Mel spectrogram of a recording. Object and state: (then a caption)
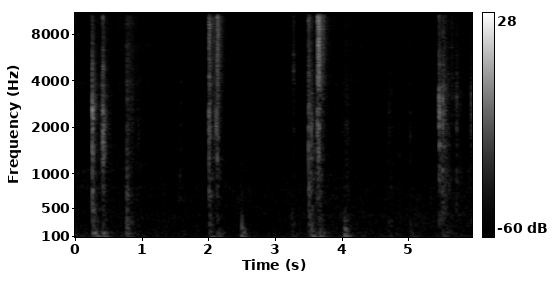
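Plastic computer keyboard being typed on. Fingertips type on the keys of a low-profile plastic computer keyboard, close up. About nine short, muffled clacks with a low thump land in small clusters separated by quiet pauses, each dying away almost at once.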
